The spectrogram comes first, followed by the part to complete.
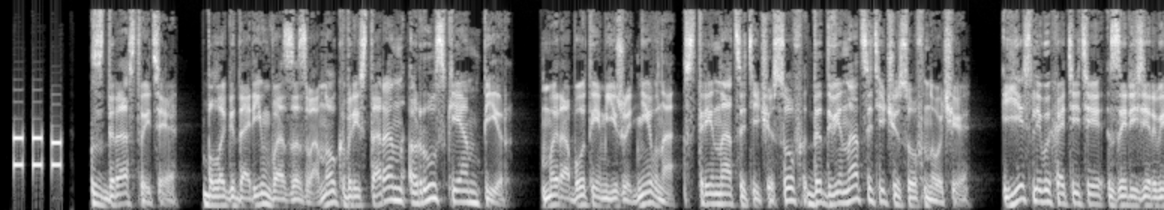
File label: man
